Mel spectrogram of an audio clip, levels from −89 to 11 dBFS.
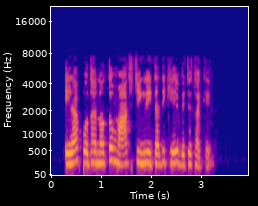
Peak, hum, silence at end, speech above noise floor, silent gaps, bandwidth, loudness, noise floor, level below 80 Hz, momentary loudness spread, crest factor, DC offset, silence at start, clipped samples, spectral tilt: -2 dBFS; none; 0.8 s; 68 dB; none; 7.8 kHz; -16 LUFS; -84 dBFS; -60 dBFS; 12 LU; 16 dB; under 0.1%; 0.25 s; under 0.1%; -5 dB/octave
